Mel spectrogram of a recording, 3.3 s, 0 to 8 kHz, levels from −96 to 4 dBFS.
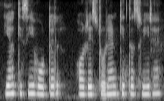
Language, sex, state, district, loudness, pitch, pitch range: Hindi, female, Uttar Pradesh, Lucknow, -16 LUFS, 230 Hz, 225-240 Hz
